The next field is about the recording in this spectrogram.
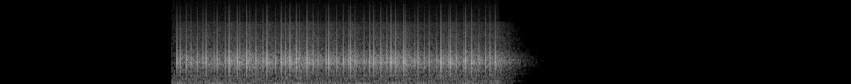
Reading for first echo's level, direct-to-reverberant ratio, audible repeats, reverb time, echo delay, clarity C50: −16.5 dB, 2.5 dB, 1, 0.70 s, 138 ms, 7.0 dB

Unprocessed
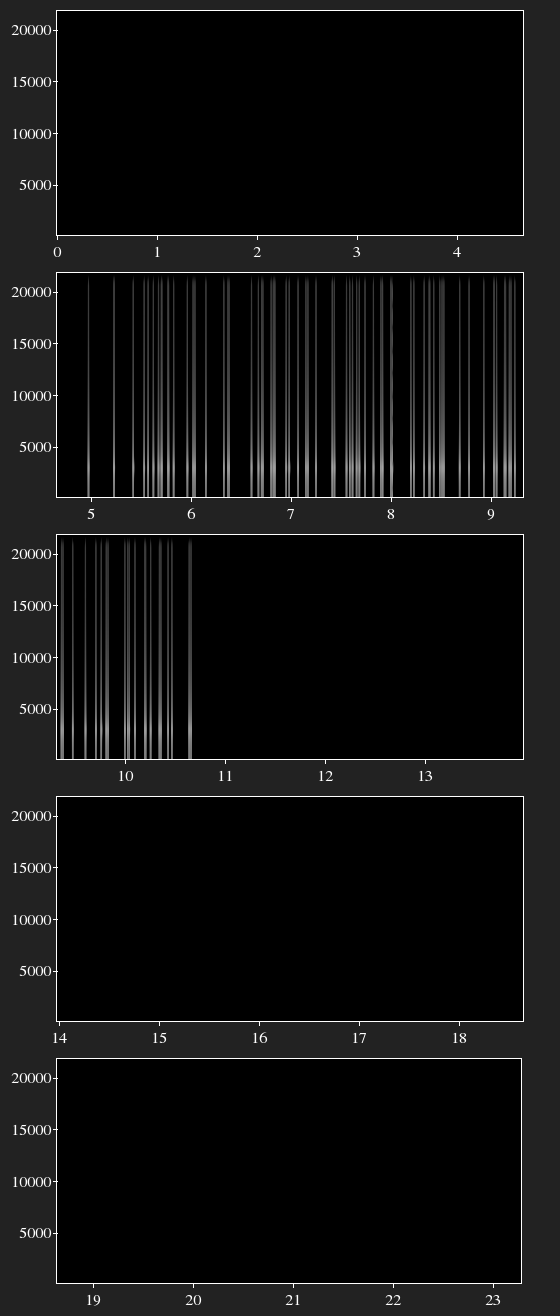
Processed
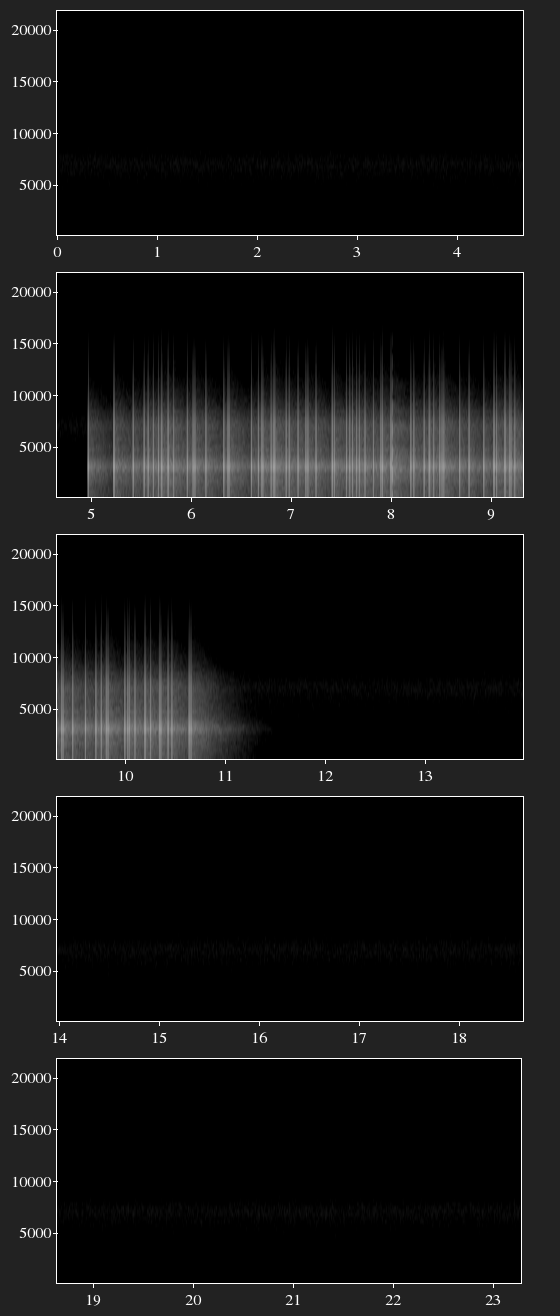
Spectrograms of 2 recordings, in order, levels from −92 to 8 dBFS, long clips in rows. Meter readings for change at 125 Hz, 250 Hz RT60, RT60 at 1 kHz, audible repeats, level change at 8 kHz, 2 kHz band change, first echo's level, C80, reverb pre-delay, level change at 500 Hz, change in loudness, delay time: −1.0 dB, 1.2 s, 1.1 s, no echo audible, +7.0 dB, −2.0 dB, no echo audible, 12.5 dB, 5 ms, −1.0 dB, 0.0 dB, no echo audible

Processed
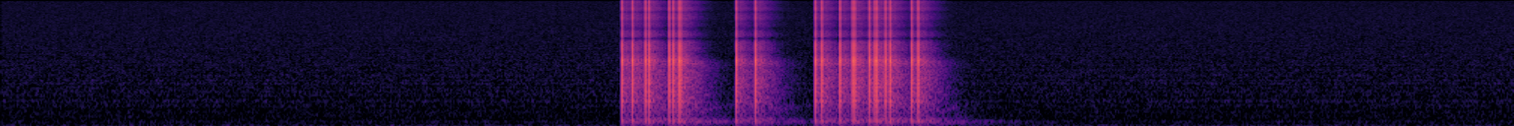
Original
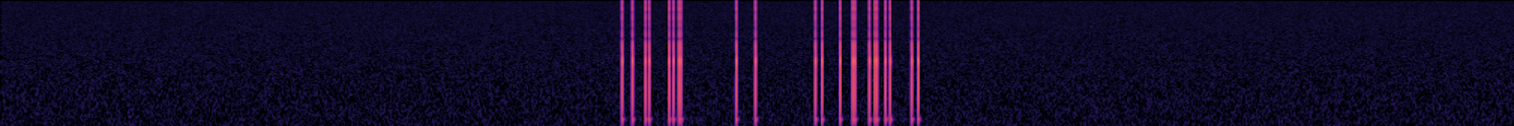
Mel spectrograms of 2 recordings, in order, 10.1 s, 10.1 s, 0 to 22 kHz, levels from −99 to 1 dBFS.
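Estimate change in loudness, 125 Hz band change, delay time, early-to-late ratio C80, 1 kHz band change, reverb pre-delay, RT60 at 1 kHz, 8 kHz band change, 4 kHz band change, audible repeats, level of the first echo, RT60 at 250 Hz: +0.5 dB, 0.0 dB, no echo audible, 18.5 dB, 0.0 dB, 3 ms, 0.50 s, +0.5 dB, +0.5 dB, no echo audible, no echo audible, 1.1 s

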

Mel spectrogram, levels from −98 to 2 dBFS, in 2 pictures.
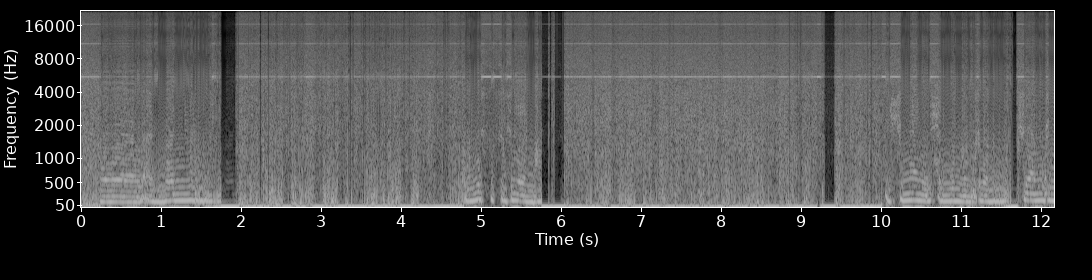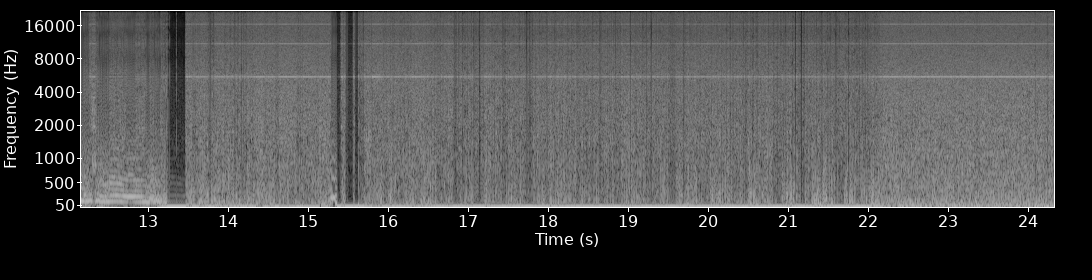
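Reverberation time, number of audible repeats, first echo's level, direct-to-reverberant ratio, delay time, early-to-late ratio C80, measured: no reverb audible, 1, −22.5 dB, no reverb audible, 746 ms, no reverb audible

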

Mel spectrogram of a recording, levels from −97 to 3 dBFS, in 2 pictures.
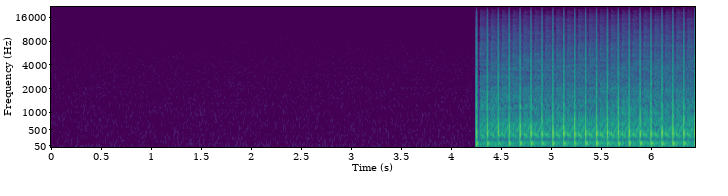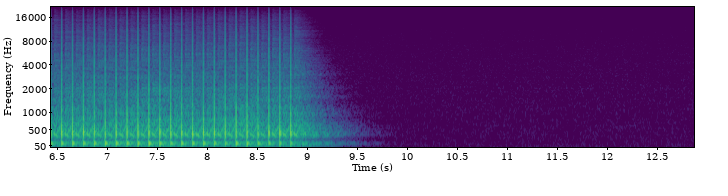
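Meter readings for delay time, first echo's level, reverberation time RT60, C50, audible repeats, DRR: no echo audible, no echo audible, 0.90 s, 7.5 dB, no echo audible, 6.5 dB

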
